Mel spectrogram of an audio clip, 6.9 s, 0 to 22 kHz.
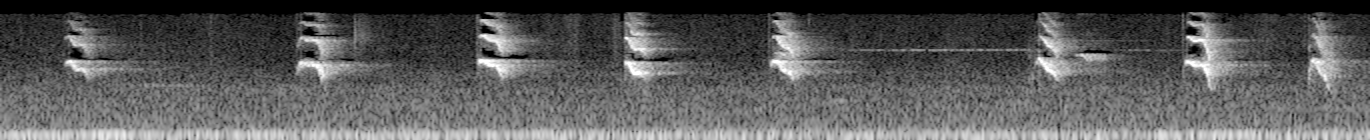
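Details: Oriental small-clawed otters at Copenhagen Zoo building a nest, recorded 17 November 2016: sharp high chirps, each falling in pitch, repeated roughly every second at an uneven pace, over a low steady hum.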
